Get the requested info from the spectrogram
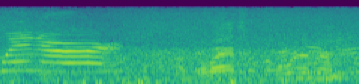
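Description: A young girl's high-pitched wordless cry: one drawn-out falling wail in the first second, then shorter vocal sounds near the end.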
